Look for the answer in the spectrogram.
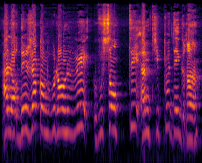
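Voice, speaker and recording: A woman chatting casually to viewers in a product review, with a congested, honking nasal voice and a halting delivery as she searches for words. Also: high-pitched, pushed and bright. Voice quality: nasal, honking, duck-like voice from blocked sinuses. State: congested with sinusitis. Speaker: beauty vlogger.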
